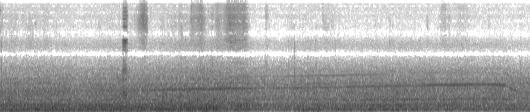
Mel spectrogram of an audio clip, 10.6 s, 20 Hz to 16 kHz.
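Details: 2011 BMW 328xi: a thin, high whine climbs slowly in pitch over a low engine rumble, then drops away suddenly.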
